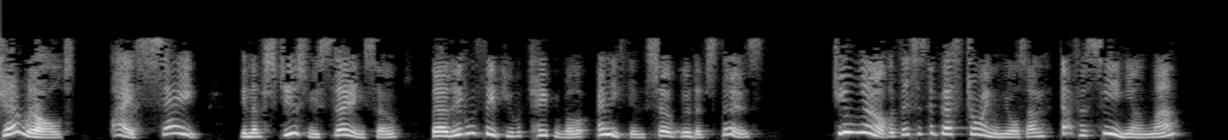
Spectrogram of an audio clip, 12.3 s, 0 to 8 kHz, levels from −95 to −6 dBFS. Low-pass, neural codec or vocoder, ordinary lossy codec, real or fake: 7.2 kHz; codec, 16 kHz, 0.5 kbps, FunCodec, trained on Chinese and English, 25 frames a second; MP3, 24 kbps; fake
